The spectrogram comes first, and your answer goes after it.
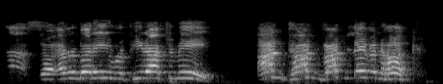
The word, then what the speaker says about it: Anton van Leeuwenhoek: I do, but I can't, I don't know how to pronounce it. Do your best. Leeuwenhoek or whatever. Yes. So everybody repeat after me. Anton van Leeuwenhoek. Anton van Leeuwenhoek.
